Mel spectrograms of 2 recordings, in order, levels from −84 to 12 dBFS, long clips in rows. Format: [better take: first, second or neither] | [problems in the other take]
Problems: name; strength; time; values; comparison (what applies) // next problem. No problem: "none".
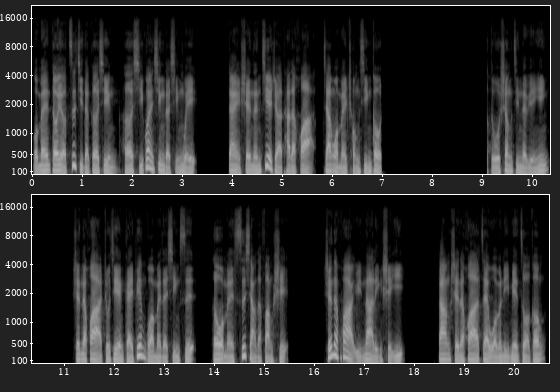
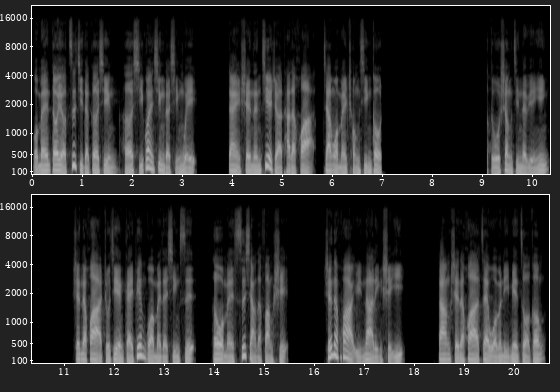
neither | audio cutting out; at 7 s for 2 s; the same in both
